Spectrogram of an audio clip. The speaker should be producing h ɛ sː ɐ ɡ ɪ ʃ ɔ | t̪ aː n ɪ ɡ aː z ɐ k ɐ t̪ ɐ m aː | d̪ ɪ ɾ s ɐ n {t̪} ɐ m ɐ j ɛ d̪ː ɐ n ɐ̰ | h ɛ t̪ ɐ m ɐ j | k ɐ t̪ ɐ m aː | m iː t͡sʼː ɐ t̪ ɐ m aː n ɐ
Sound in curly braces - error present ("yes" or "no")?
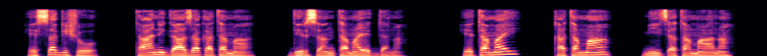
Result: no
